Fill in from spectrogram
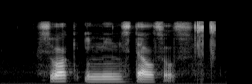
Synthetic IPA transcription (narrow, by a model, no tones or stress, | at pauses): swɔkĩnmĩnstɛlsə̰lˠs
